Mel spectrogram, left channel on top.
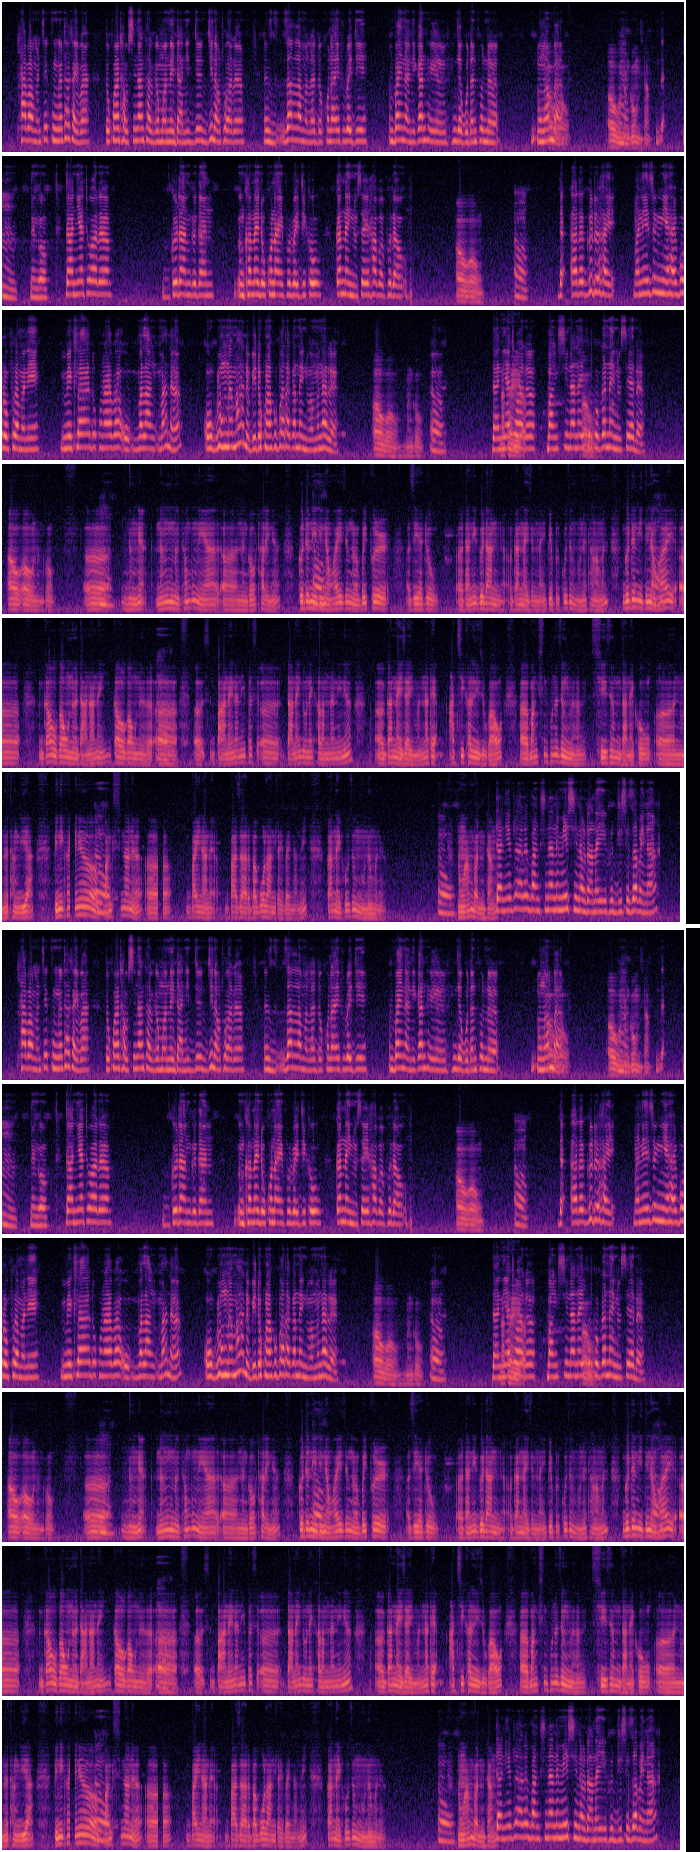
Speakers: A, on the left; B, on the right.
A: हाबा मोनसे खुंनो थाखायबा दखना थावसि नांथारगौमोन नै दानि दिनावथ आरो जानला मोनला दखना बेफोरबायदि बायनानै गानहोयो। हिनजाव गोदानफोरनो नङा
B: औ
A: होमबा?
B: औ औ
A: उम
B: नंगौ नोंथां
A: नंगौ। दानियाथ आरो गोदान गोदान ओंखारनाय दखना इफोरबायदिखौ गाननाय नुसै हाबाफोराव।
B: औ औ
A: औ दा आरो गोदोहाय माने जोंनियाहाय बर'फोरा माने मेख्ला दखना दखना बा मा होनो अग्रं ना मा होनो बे दखनाखौ बारा गाननाय नुवामोन आरो।
B: औ औ नंगौ।
A: औ दानियाथ
B: नाथाय
A: आरो बांसिनानो इफोरखौ
B: ओ
A: गाननाय नुसै आरो। <inaudible>
B: औ औ नंगौ ओ
A: उम
B: नोंनिया नों नोंथां बुंनाया नोंगौ थारैनो गोदोनि
A: औ
B: दिनावहाय जोङो बै फोर जिहेथु दानि गोदान गाननाय जोमनाय बेफोरखौ जों नुनो थाङामोन। गोदोनि दिनावहाय
A: औ
B: ओ गाव गावनो दानानै गाव गावनो
A: औ
B: ओ ओ बानायनानै ओ बा दानाय लुनाय खालामनानैनो गाननाय जायोमोन। नाथाय आथिखालनि जुगाव ओ बांसिनखौनो जों सि जोम दानायखौ ओ नुनो थांलिया बिनिखाय नो
A: औ
B: बांसिनानो ओ ओ बायनानै बाजार बा गलानिफ्राय बायनानै गाननायखौ जों नुनो मोनो।
A: औ
B: नङा होमबा नोंथां
A: दानिफ्राय आरो बांसिनानो मेसिनाव दानाय। फोरदिसो जाबायना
